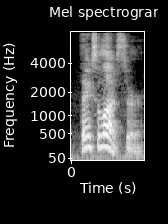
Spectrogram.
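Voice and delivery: loud, high burst of thanks, then dropping; eager, grateful outburst; excited exclamation. A narrator's reading. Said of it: "Frank exclaimed, with a surge of excitement".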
